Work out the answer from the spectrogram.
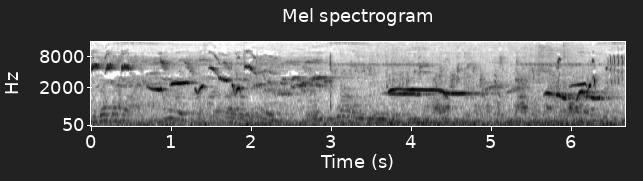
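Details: White-rumped shama out for routine sunning to keep it in contest shape. Scattered twittering and chirps, followed by long, smooth whistled notes held steady, with soft noise behind.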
